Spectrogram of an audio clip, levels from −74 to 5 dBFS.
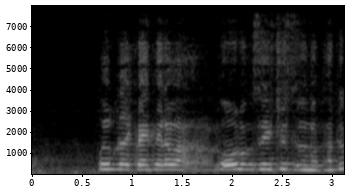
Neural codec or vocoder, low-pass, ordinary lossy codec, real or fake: codec, 16 kHz, 1 kbps, FunCodec, trained on LibriTTS, 50 frames a second; none; none; fake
